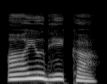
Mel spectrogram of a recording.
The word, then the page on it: ಆಯುಧಿಕ: āyudhika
